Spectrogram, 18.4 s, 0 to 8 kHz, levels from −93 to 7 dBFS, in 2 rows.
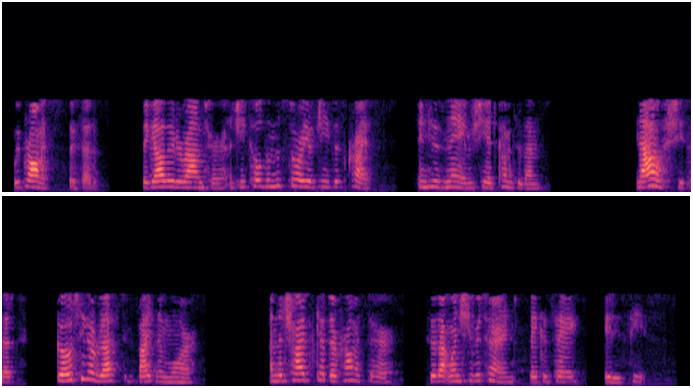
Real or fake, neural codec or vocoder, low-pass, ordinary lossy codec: fake; codec, 16 kHz, 4 kbps, X-Codec, WavLM features, trained on Multilingual LibriSpeech; 7.2 kHz; AAC, 16 kbps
